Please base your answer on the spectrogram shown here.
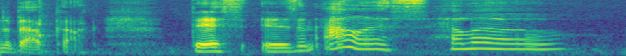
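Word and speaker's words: Allis: And then this, I would call this an Alice. And Alice is spelled A-L-I-S. But I think of Alice as like Alice and Kelly are all friends. So Alice has little hands, like holding hands.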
